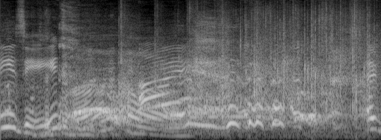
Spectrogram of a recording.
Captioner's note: chuckles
